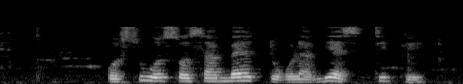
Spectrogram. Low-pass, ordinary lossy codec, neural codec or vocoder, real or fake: 7.2 kHz; MP3, 24 kbps; none; real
